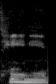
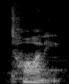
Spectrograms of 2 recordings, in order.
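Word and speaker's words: Taney: tawny it spells that you'd think it'd be pronounced tini but it is in fact pronounced tawny this is perhaps the most infamous Supreme Court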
